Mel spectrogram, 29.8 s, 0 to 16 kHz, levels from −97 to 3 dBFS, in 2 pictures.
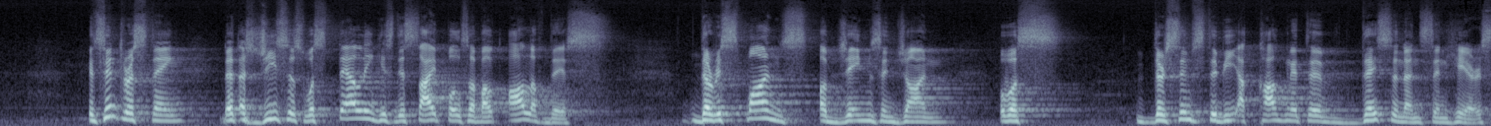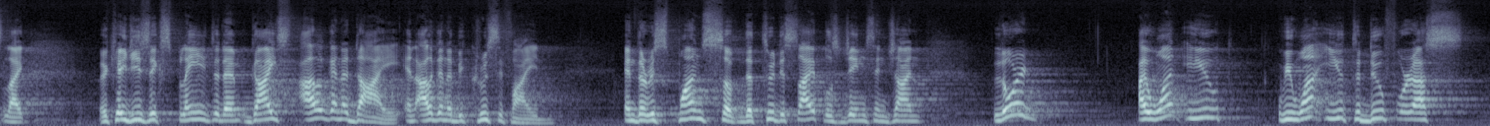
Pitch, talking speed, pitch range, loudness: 170 Hz, 135 wpm, 150-195 Hz, -23 LUFS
